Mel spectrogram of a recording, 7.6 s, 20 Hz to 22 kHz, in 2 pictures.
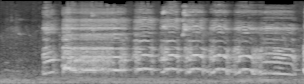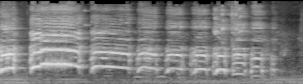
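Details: Multi-tiered crowing from a Kokok Balenggek chicken of Solok, West Sumatra, a breed prized for crows reaching up to 19 levels; two long crows, each breaking into a chain of a dozen short, evenly stepped syllables.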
